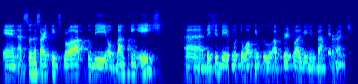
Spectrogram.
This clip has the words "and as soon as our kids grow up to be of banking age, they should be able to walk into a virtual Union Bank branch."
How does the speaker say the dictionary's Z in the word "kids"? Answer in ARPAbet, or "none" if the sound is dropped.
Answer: S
